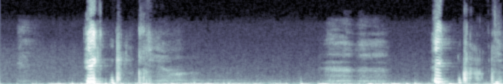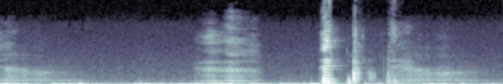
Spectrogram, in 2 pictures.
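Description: Three quick bursts of stifled, held-back sneezes, each a short cluster of sharp puffs with muffled breathing between; a sneezing fit.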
